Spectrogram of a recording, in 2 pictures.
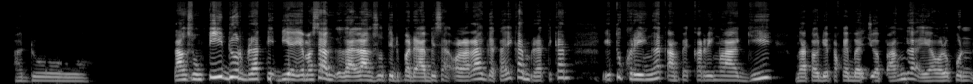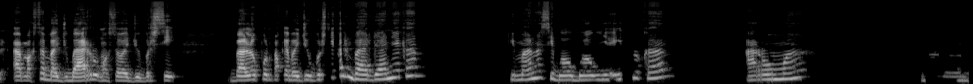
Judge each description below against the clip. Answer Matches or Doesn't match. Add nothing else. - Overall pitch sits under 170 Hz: Doesn't match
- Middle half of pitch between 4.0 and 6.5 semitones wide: Matches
